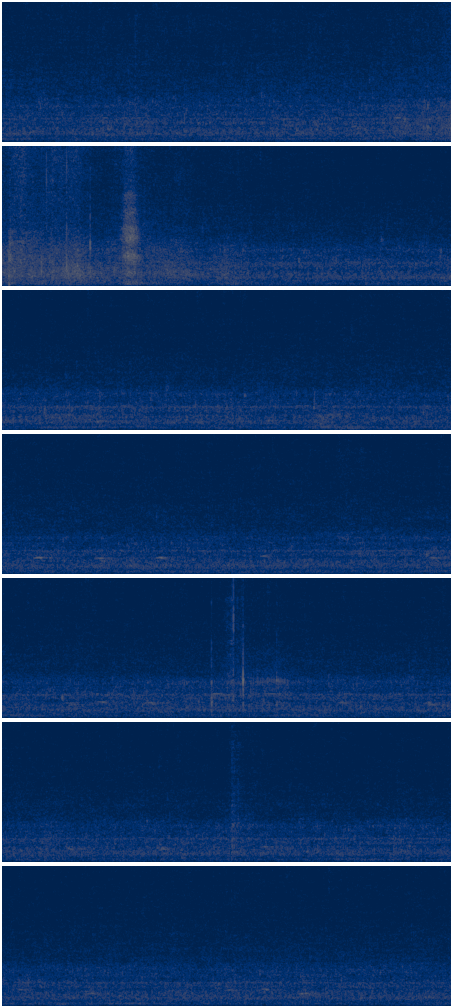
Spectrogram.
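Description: Faint, steady rush of a small stream carrying storm runoff in a stream bed that is usually dry. About five seconds in there is a short, louder burst of noise, and a few soft clicks follow later.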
